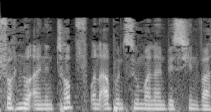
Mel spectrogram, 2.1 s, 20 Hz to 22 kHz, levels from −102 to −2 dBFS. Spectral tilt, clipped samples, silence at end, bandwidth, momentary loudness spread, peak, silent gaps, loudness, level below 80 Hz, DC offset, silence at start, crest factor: -4 dB/octave; under 0.1%; 0 s; 11.5 kHz; 3 LU; -4 dBFS; none; -20 LUFS; -44 dBFS; under 0.1%; 0 s; 16 dB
